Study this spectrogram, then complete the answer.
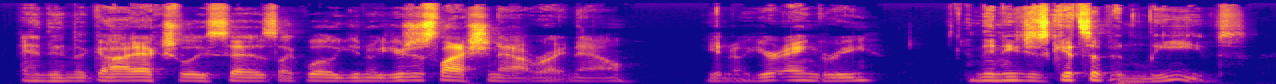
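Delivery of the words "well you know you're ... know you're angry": plain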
